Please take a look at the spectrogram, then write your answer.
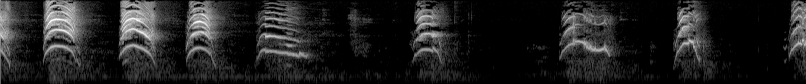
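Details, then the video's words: A newborn kitten, briefly taken from its mother, gives high, thin mews, each rising then falling, repeated every second or so. "suara bayi kucing baru lahir"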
